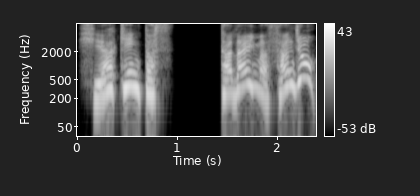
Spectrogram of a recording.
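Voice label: start, Japanese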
